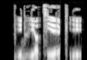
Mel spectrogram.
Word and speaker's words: библиотеки: Pronounced библиотеки, stress on the second syllable.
